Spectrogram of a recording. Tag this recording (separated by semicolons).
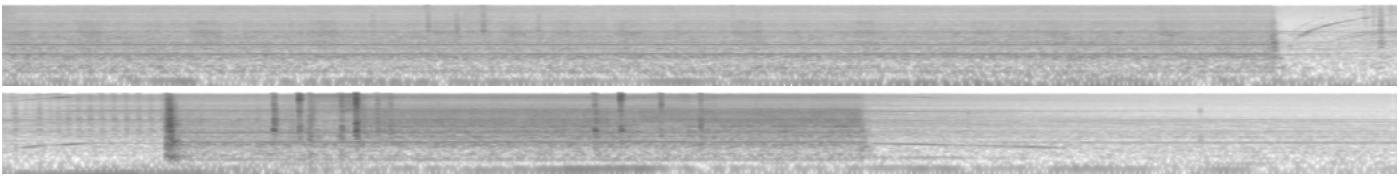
machines; field-recording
